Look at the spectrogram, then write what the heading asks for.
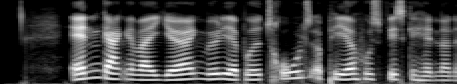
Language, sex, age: Danish, female, 23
